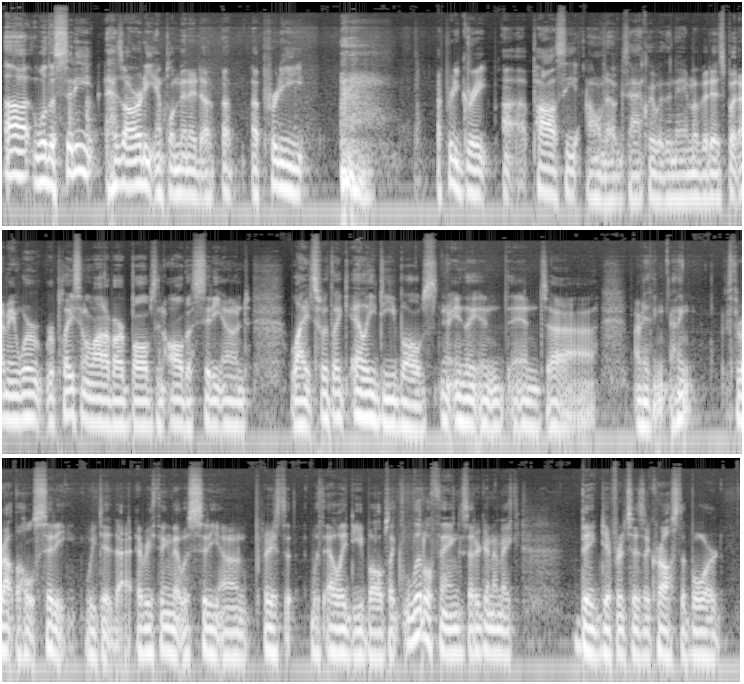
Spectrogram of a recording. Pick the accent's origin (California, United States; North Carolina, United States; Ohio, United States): North Carolina, United States; New Bern; also born or lived in Charleston; now in Wilmington, United States; I was originally from New Bern, North Carolina.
